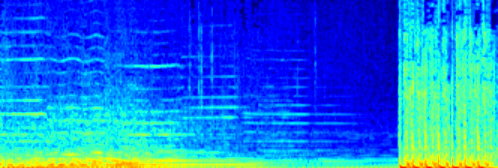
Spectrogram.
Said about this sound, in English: They walk out and there's a pause and we do not see what happens. And we cut back to John hearing the gunfire.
